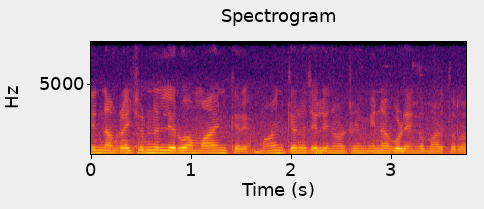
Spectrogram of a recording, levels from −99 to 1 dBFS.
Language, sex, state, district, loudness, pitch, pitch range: Kannada, male, Karnataka, Raichur, -19 LUFS, 175 Hz, 165-185 Hz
